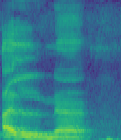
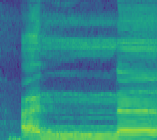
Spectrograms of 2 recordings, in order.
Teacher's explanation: Dari segi tulisan ada lam, tetapi dari segi bacaan tiada dibunyikan al. Kita tak sebut al-na, tapi kita sebut an-nasa. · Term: alif lam syamsiyah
